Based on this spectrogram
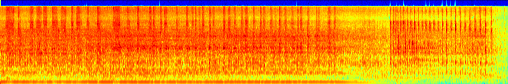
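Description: Steady idle with a sharp, regular knock about four per second riding over the motor until it shuts down; a deep knock, source unconfirmed.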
